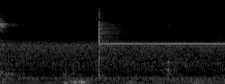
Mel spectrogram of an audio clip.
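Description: A digital multimeter's continuity buzzer sounds one steady, high-pitched electronic beep. It starts sharply about halfway through and lasts a little over a second. The beep signals that the thermocouple wire across the probe terminals is read as a continuous connection.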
